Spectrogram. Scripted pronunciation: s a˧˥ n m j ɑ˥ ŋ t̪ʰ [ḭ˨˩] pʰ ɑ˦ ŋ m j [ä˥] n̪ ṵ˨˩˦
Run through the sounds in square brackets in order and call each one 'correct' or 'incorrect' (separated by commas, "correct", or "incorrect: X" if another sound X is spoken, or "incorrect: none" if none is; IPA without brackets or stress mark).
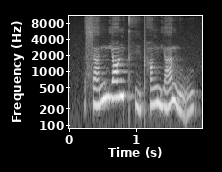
correct, incorrect: ä˧˥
